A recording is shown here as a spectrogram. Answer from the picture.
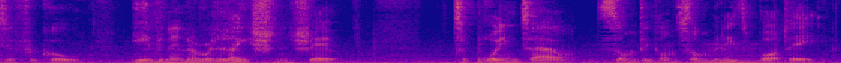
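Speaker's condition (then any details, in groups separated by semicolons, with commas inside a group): Laryngectomy; laryngectomy for thyroid cancer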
